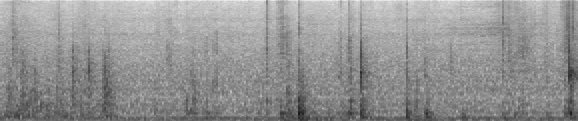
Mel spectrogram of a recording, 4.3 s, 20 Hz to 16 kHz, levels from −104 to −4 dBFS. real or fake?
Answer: real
